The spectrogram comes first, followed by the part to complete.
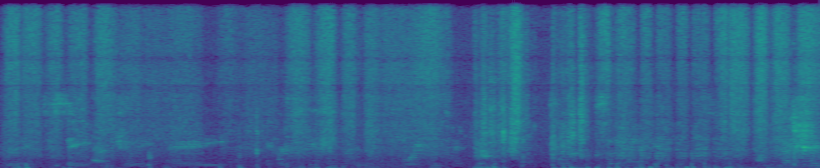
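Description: Faint rubbing and rustling of hands pressing and smoothing a cardstock panel onto a folded card base, with soft paper handling that picks up from about five seconds in.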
